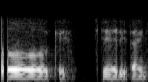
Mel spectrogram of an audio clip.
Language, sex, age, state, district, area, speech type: Malayalam, male, 18-30, Kerala, Kottayam, rural, conversation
